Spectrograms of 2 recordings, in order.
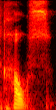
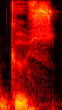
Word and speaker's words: Hulse: This guy's name is Hulse. Andres Hulse. There's me calling him Goose.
